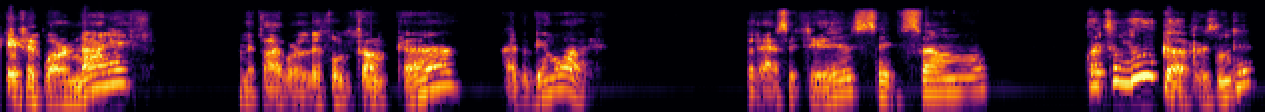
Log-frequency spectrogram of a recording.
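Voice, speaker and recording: An actor playing an oily, polite blackmailer in a British radio drama, falsely apologetic and genteel, with a British accent. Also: male voice, a little high, wildly swooping pitch, measured pace, long pauses. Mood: amused menace. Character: smooth, mock-regretful male blackmailer, oily and polite. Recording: vintage 1970s radio drama recording.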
